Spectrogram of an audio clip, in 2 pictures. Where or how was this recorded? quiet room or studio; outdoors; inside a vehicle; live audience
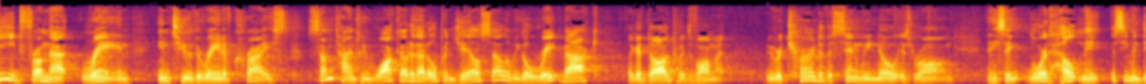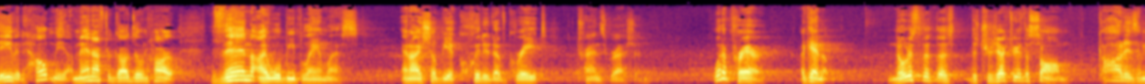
live audience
